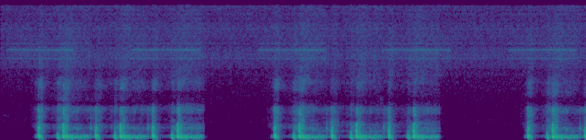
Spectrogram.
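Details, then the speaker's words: Sharp heart sounds with opening snap and low-pitched rumbling diastolic murmur; moderate mitral stenosis. "it is a rumbling type lopist crysando de crescendo type may diastolic murmur at mitral area with pre-systolic pre-systolic accentuation after the opening snap turbulent blood flow from the left atrium into the left ventricle is responsible for the murmur"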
